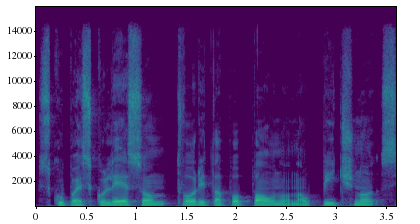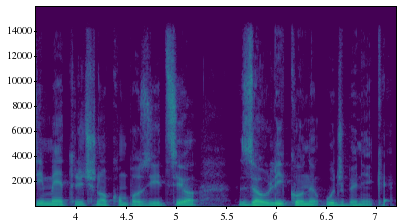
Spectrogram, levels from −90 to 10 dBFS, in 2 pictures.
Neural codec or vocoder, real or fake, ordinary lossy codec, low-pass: vocoder, 44.1 kHz, 128 mel bands every 512 samples, BigVGAN v2; fake; none; 14.4 kHz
